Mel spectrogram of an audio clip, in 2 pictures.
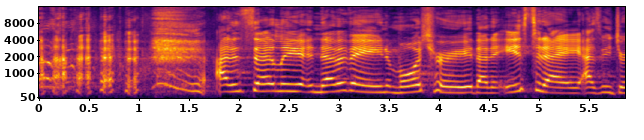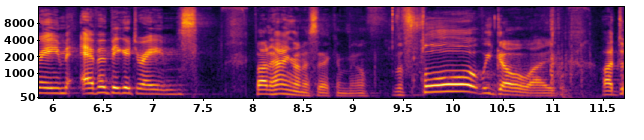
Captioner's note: laughs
